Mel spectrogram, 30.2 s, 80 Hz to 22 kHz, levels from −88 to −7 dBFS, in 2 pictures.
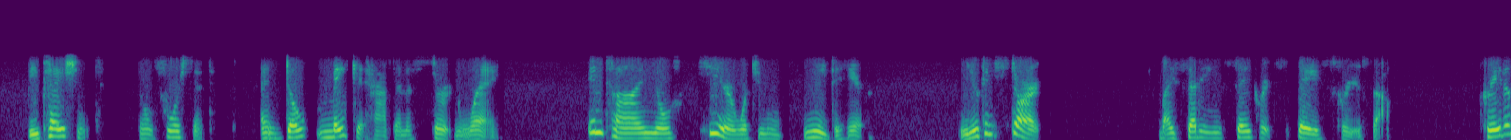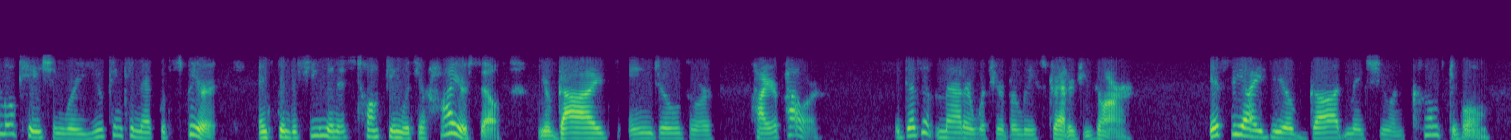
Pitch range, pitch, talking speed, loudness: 135-190 Hz, 150 Hz, 145 wpm, -28 LUFS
